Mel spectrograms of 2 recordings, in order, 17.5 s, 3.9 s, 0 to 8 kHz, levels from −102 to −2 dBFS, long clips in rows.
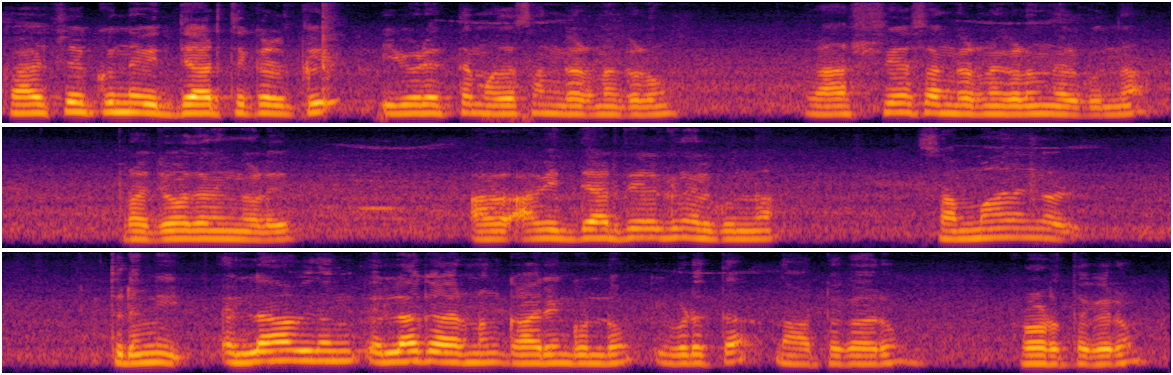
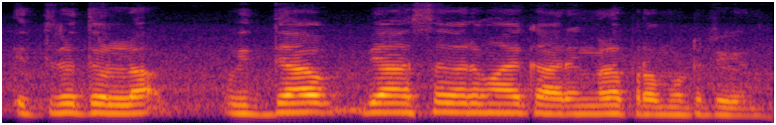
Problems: none marked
